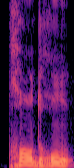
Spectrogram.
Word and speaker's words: prendront: form for the plural, prendront, O-N-T, are exactly the same. You write them differently, but you pronounce them exactly the same way.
